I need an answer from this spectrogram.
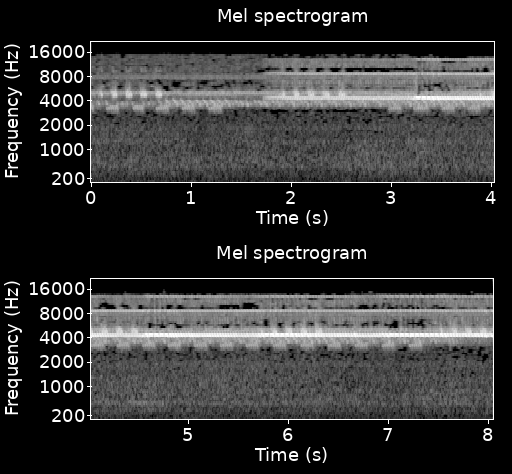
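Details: A few high pulsed insect chirps open, then a continuous shrill whine rises and grows louder in steps, drowning the pulsing beneath it.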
